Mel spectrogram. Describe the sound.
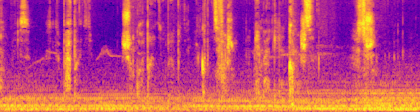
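Hushed whispering voices of parents in the living room, quiet and muffled, with soft sibilant bursts rising and falling over a low background hum for several seconds.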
